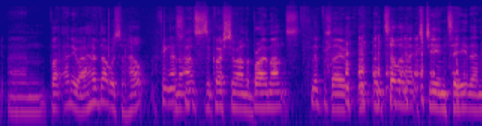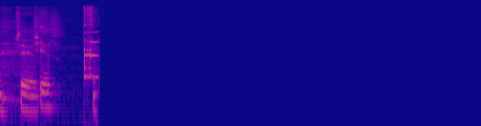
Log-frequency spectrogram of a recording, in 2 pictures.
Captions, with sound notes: - Yeah, we've got it covered. - But anyway, I hope that was of help - I think that's it. - and answers the question around the bromance. - (laughs) - So, until the next G&T then, - cheers. - Cheers. (glasses clinking)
